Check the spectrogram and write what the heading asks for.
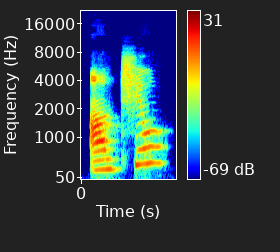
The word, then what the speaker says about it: until: Just like that, when T is pronounced in the middle option of the word, that time we can stress in T, until, hotel, return.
